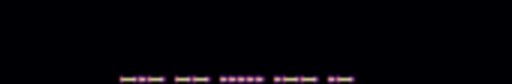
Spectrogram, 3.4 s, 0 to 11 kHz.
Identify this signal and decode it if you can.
Morse code, heard as a keyed tone, about 40 wpm, 700 Hz. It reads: KM5WA
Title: USA Call Signs - 5 Characters - 6x Character Spacing - 40wpm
